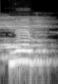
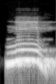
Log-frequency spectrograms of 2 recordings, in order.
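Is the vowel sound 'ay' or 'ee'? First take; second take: ay; ee. First: The vowel is a mid 'ay' sound. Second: The vowel is a long, clear 'ee' sound. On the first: "अगर यही या मजहूल लाता तो नेम पढ़ाता" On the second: "ये साफ साफ पढ़ाया"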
